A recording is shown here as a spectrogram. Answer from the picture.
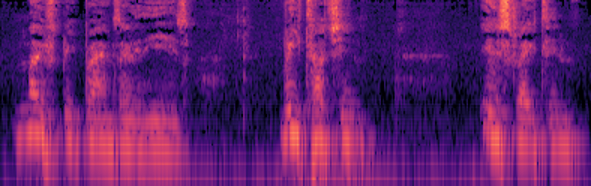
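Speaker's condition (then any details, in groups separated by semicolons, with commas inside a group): Throat cancer surgery, vocal injections; cancerous neck tumour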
